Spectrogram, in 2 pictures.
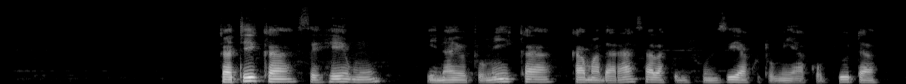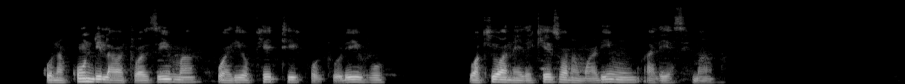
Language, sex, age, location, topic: Swahili, male, 25-35, Dar es Salaam, education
